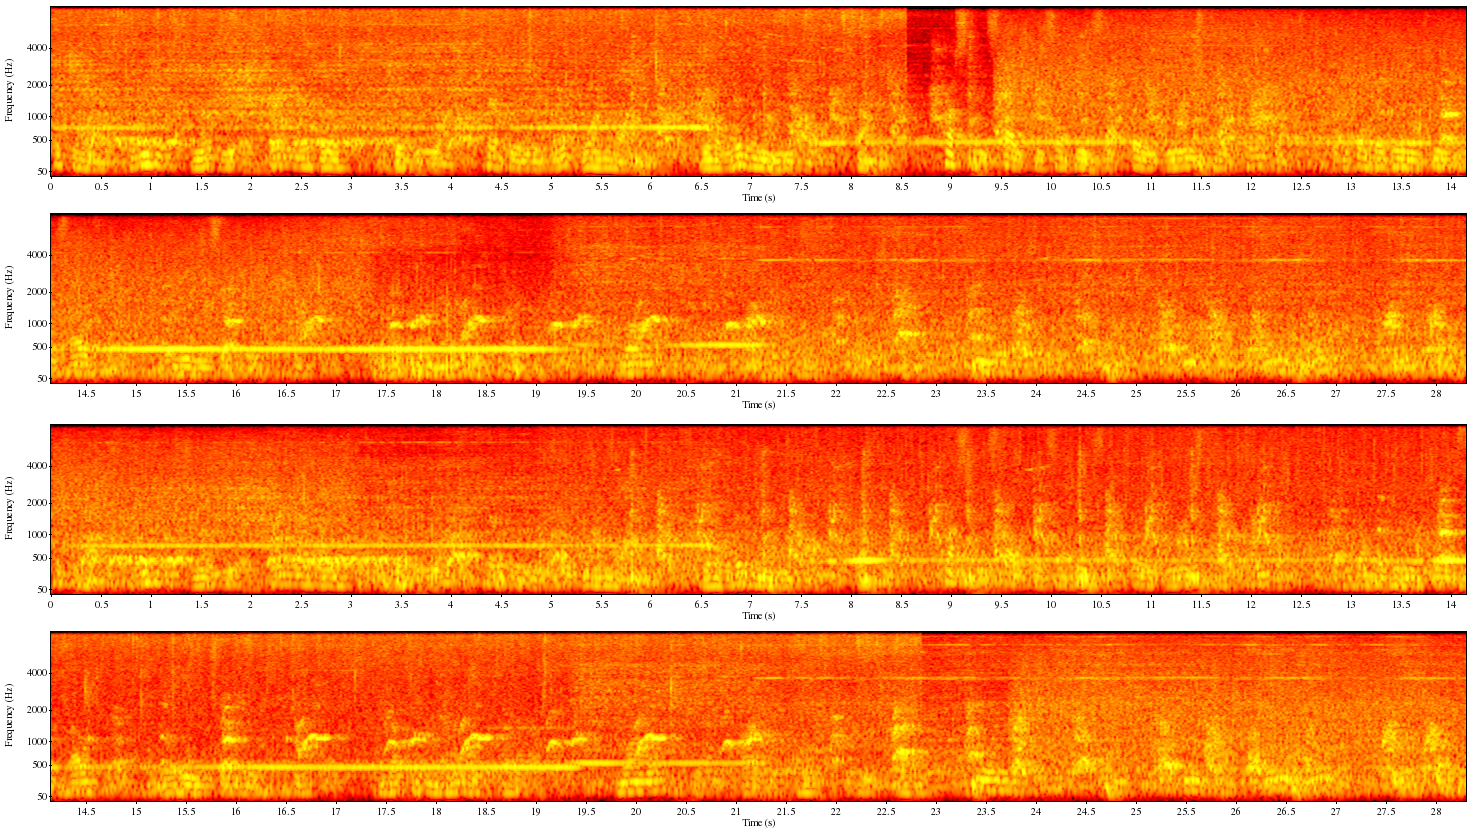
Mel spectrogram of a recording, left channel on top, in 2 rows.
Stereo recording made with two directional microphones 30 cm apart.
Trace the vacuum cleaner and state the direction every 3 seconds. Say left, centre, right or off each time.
left, left, left, left, left, left, right, right, right, right.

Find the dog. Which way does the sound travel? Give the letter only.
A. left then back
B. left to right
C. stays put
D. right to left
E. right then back
C.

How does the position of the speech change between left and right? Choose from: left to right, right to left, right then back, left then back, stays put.
left to right.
